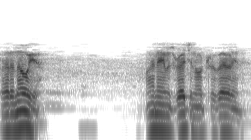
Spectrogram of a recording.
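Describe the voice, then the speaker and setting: A man's voice: lowish voice, fairly even intonation, moderate pace, lightly acted. An actor playing an eccentric, volatile male composer in a 1940s-style radio mystery, with precise, polite diction and a brooding, theatrical manner. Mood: eerily polite. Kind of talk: melodramatic 1940s radio acting. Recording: tinny old radio recording with music.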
